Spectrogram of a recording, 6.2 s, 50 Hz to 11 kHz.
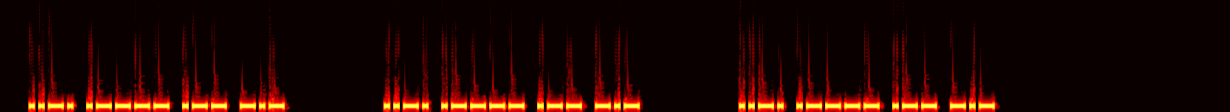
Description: Morse code, heard as a keyed tone, about 53 wpm, 700 Hz. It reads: F1WK F1WK F1WK
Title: DXCC-100 Call Signs - 4 Characters - Repeated 3x - 50wpm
